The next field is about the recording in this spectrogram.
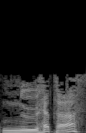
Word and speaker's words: Snøhetta: Snøhetta.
